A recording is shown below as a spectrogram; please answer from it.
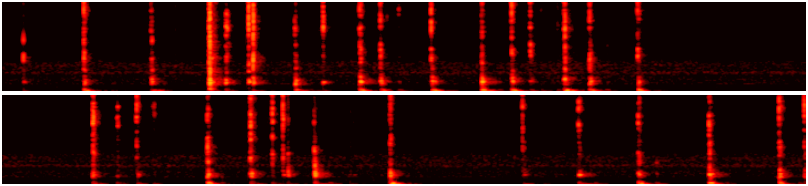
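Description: Typing on a computer keyboard: a quick run of keystrokes, a pause of about a second, then more keystrokes at a slower, uneven pace.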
